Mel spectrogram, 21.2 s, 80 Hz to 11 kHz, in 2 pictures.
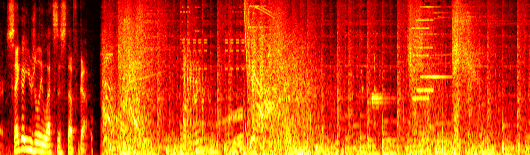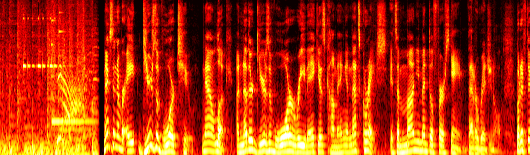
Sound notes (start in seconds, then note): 2.9 Sonic grunting; 2.9 upbeat music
